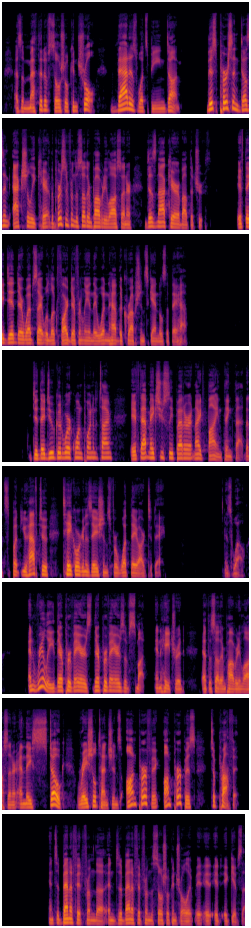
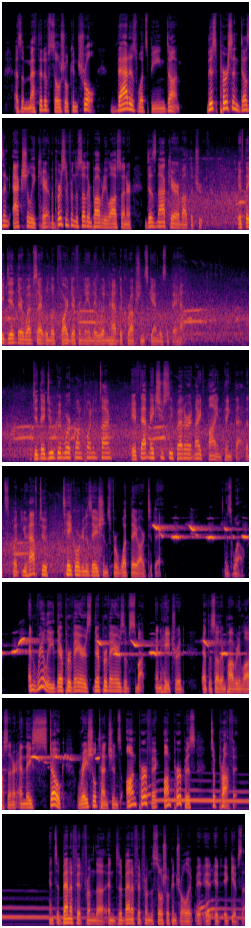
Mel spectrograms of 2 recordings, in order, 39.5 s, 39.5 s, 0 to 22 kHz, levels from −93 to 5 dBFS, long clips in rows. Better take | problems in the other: first | animal sounds; loud; from 8 s on; 1 dB below the speech

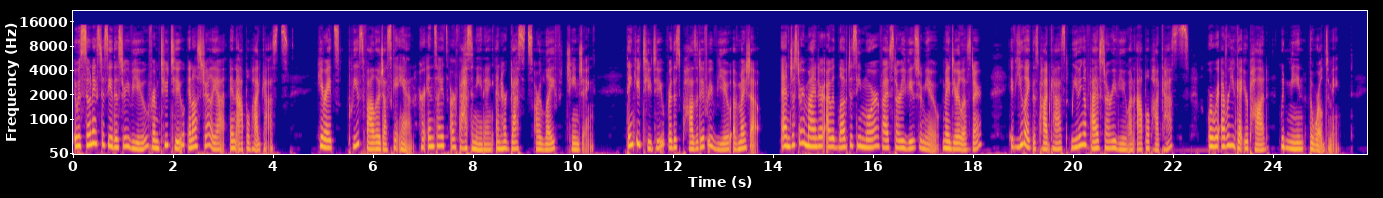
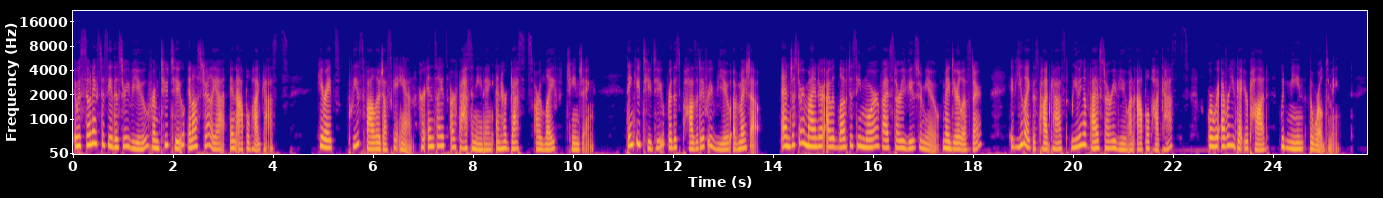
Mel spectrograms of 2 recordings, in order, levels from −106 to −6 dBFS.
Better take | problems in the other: first | muffled; very; fading above 2.5 kHz

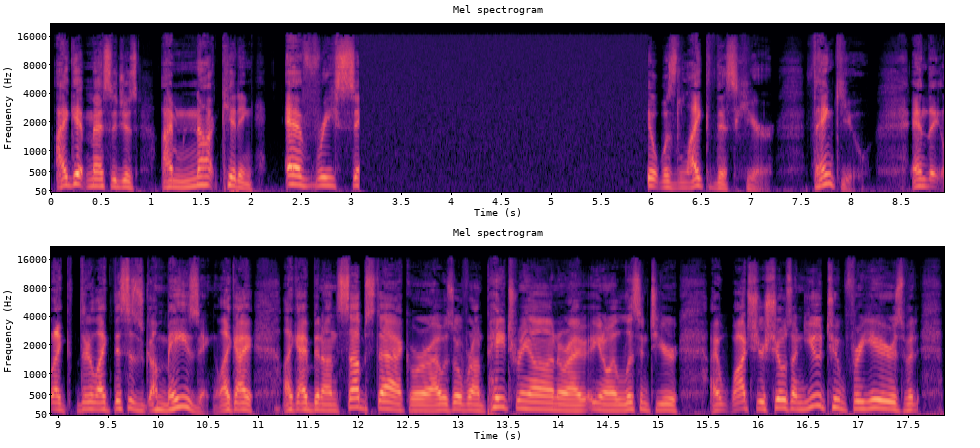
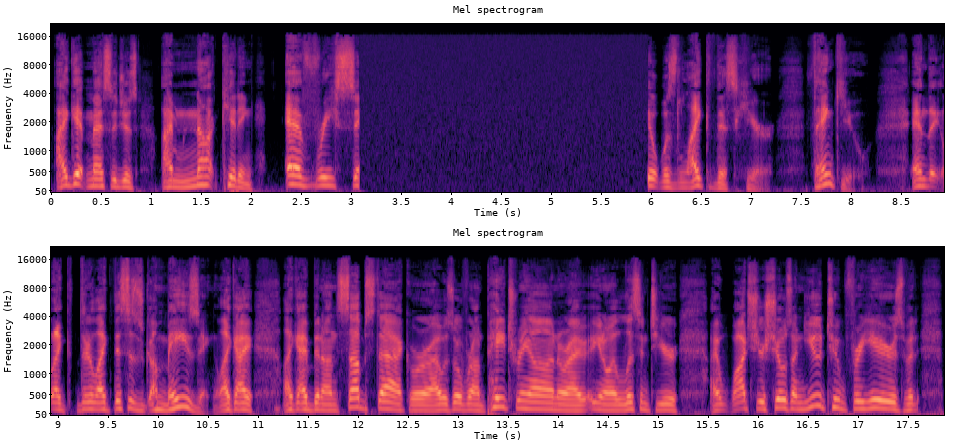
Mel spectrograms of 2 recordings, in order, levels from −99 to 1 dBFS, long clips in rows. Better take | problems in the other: neither | audio cutting out; at 3 s for 3 s; the same in both

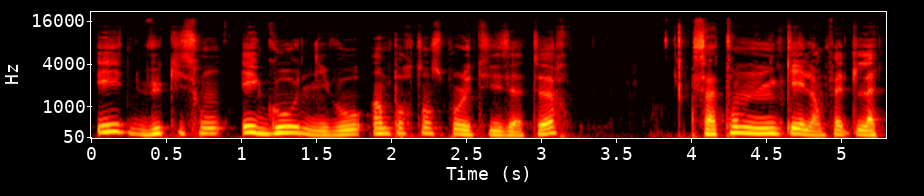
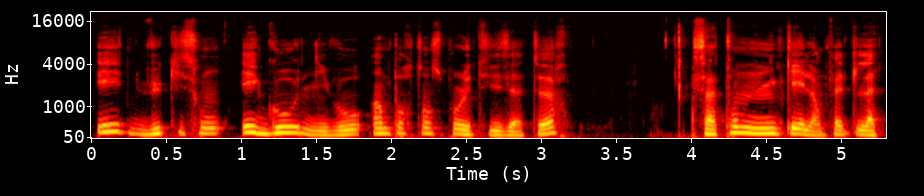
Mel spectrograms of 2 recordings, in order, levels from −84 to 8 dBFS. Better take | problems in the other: neither | none

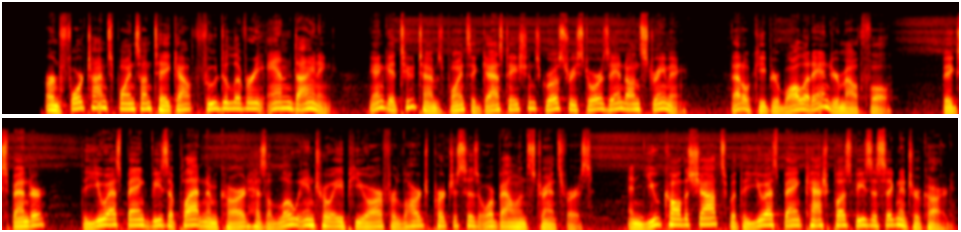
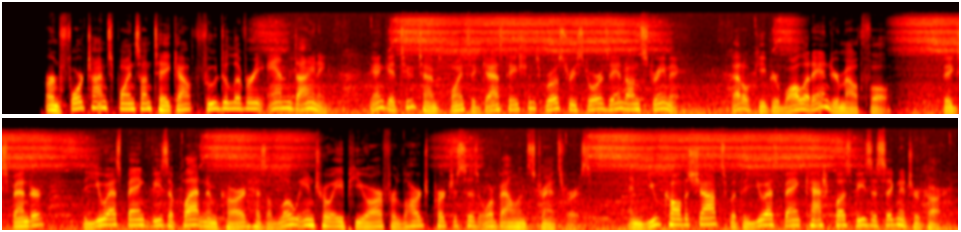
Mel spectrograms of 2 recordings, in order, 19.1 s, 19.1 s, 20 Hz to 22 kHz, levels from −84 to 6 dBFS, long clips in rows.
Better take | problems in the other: first | hiss; loud; from 2.5 to 8 s, from 9 to 13 s and from 14 s on; 1 dB below the speech; faint in the first

